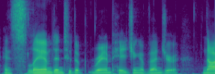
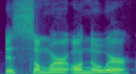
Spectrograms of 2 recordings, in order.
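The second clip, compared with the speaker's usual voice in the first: higher, louder impatient woman; 9 semitones higher, 7 dB louder than usual. A narrator's reading. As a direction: snap in to clarify. Gamora voice.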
